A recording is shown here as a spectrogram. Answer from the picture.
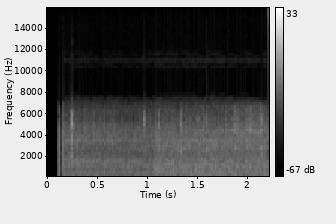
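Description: Cabin noise of a car on the road: a steady low rumble of engine and tyres with an even hiss over it.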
